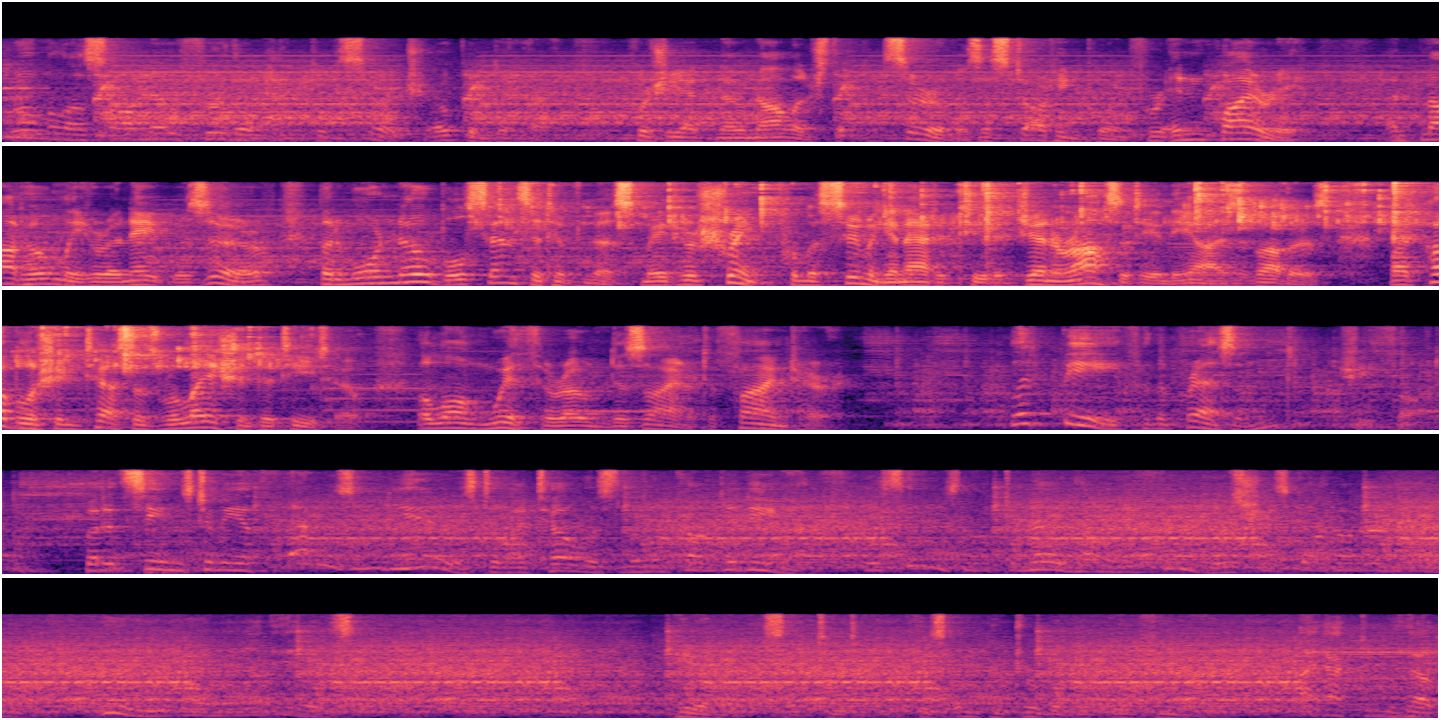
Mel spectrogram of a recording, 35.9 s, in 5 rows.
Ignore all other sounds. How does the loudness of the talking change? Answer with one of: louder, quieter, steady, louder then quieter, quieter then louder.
louder then quieter.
